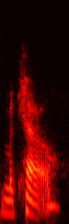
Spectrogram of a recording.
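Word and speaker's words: Micelle: my first name is mikael and it's spelled m-i-c-e-l-l-e it's like michelle without the huh um every job every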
